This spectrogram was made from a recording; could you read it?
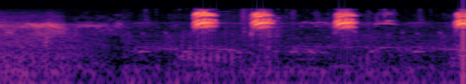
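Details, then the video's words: Evening grosbeak, a large finch that often visits feeders in flocks, recorded in Wisconsin: four loud, short, sharp notes spaced roughly every half second, with a softer note between them and a faint burry sound at the start. "Evening Grosbeak"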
